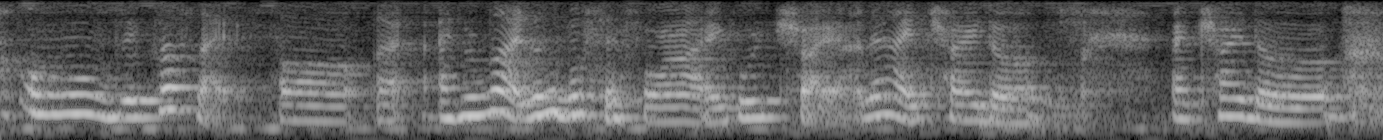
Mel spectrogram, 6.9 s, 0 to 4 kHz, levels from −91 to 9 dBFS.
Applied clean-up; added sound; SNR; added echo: none; none; none; reverberation time 0.5 s.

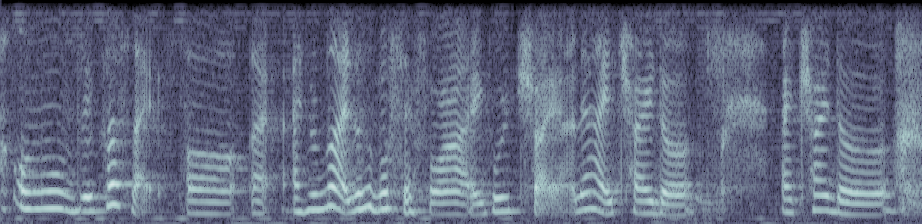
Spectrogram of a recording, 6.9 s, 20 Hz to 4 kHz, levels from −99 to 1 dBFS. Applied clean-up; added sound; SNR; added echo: none; none; none; none.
